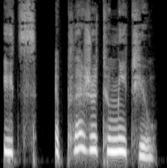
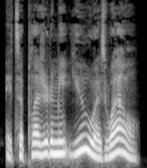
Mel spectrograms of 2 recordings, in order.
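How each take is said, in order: First: Put-on slow, higher girl's voice; careful, formal politeness from a child; girl feeling grown up. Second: Easy, poised woman's reply; adult neighbor woman. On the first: Girl politely greeting her glamorous neighbor, trying to sound grown up. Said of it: "feeling suddenly grown up". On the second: Woman next door answering the girl's greeting, poised and easy. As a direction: return the greeting smoothly, as an adult. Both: A narrator's reading.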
